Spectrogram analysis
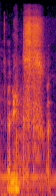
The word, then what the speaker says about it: Aches: His hive brother, how do you say your name again? Aches. Sorry? Aches. Aches? Aches? Aches. Aches. Oh, aches and pains.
